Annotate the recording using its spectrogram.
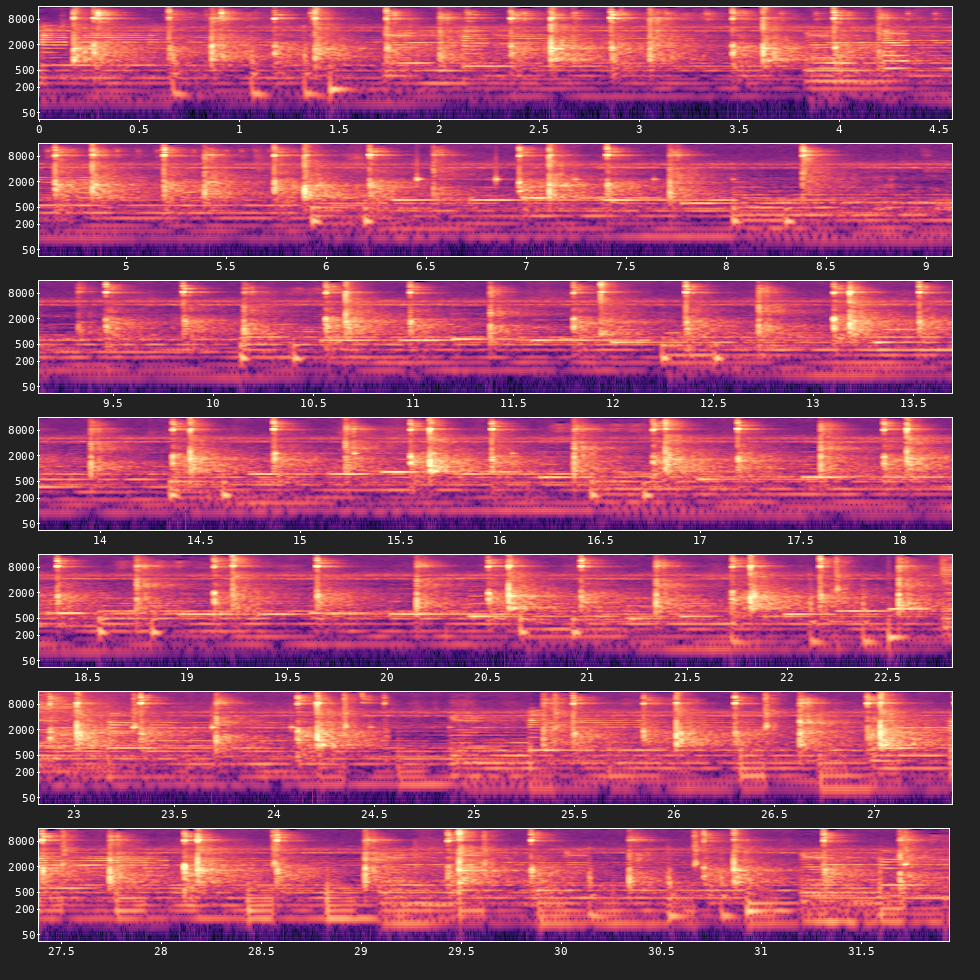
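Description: A table tennis rally: a plastic ball clicking off the bats and the table in quick succession. Background music with a steady beat plays over it.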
